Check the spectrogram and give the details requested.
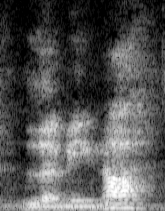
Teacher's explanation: the hey has a mapik in it, which makes it a hard or an aspirated hey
